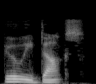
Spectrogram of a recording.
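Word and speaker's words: geoduck: underwater environments geod duct pronounced gooey ducks are a type of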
